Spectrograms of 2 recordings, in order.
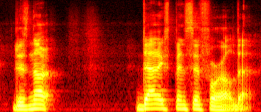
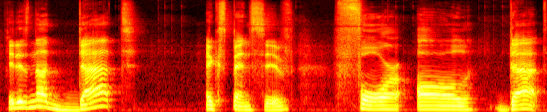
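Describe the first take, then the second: First: Quicker, joined-up repeat of the sentence; natural flow. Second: Slow, spaced-out translation with pauses; word by word. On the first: Teacher recaps the translation for learners, at natural pace. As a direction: run the translation together at talking speed. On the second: Teacher translating French for learners, slowly, word by word. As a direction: spell out the meaning one chunk at a time. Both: Shown as a demonstration.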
